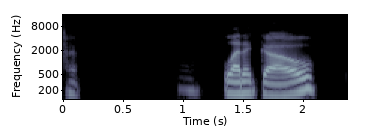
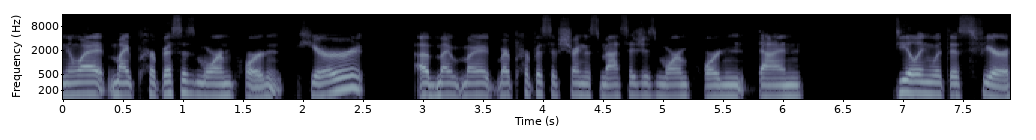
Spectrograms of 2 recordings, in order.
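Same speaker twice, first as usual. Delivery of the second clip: usual speaking voice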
